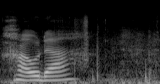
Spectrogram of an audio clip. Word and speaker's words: Gouda: Ternyata cara bacanya tuh Gouda.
